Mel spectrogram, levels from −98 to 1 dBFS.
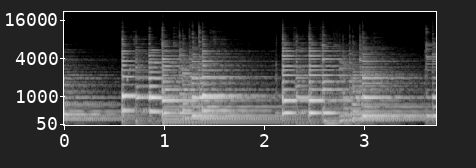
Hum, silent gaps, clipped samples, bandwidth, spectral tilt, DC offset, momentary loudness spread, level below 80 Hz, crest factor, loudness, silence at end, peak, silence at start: none; none; under 0.1%; 11 kHz; -5 dB/octave; under 0.1%; 12 LU; -54 dBFS; 18 dB; -21 LUFS; 0 s; -4 dBFS; 0 s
